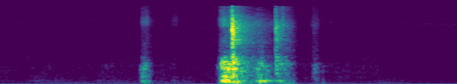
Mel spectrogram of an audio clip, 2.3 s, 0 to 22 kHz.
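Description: A faint click, then about a second in a short, louder rattle of several knocks lasting under half a second, as the clean-out door on the dirt separator of a 1925 Spencer turbine cleaner is unlatched from its spring-loaded catches and swung open.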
